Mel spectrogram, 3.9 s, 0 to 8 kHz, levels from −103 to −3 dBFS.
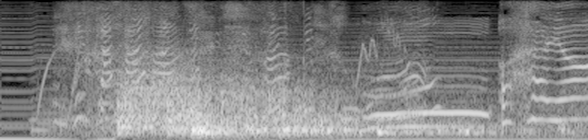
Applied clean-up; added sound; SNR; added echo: none; Thunder; -4 dB; none.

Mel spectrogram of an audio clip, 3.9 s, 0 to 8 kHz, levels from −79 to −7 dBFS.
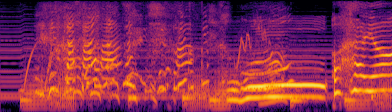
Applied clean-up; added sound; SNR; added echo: none; none; none; none.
